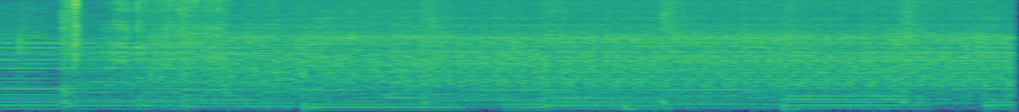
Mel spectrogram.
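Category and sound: vehicle, school bus engine idling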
